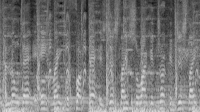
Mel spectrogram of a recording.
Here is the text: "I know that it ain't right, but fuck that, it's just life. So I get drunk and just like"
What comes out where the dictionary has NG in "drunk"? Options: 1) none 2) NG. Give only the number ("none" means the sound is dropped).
1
